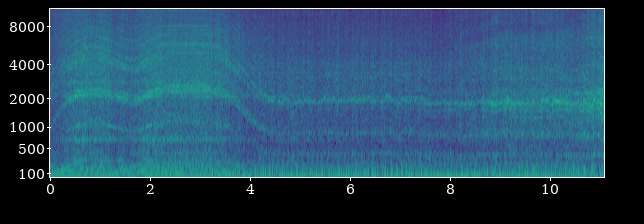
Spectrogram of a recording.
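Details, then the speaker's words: Honda ST1100 motorcycle, warmed up after sitting a little: smooth, even rumble rises with a brief rev and settles back to a steady idle, no knocks or ticks. Normal idle and revving. "It's pretty solid. Maybe I say real solid."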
